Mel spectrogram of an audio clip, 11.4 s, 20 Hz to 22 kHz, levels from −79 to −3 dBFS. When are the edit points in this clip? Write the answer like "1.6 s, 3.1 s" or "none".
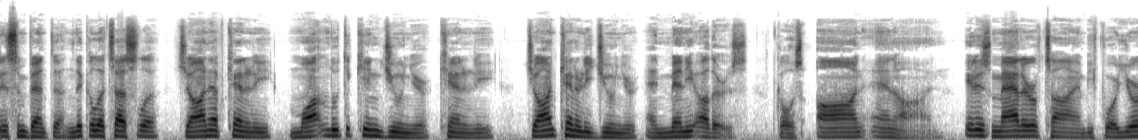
1.6 s, 2.8 s, 4.4 s, 6.4 s, 7.8 s, 9.5 s, 9.9 s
